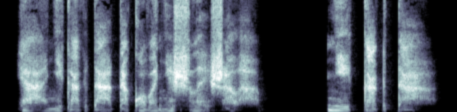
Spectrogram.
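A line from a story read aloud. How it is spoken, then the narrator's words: Quiet confession. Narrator (Russian): тихо призналась она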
